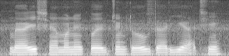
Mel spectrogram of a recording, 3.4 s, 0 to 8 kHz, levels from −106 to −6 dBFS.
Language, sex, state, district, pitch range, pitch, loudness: Bengali, male, West Bengal, Cooch Behar, 110-125 Hz, 120 Hz, -15 LUFS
